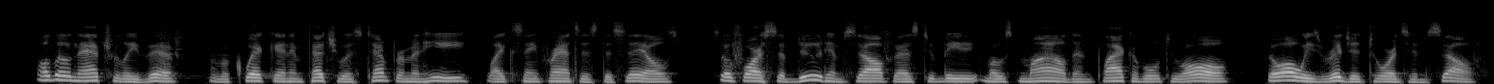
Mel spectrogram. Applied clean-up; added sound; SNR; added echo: neural separator model SepFormer DNS4.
